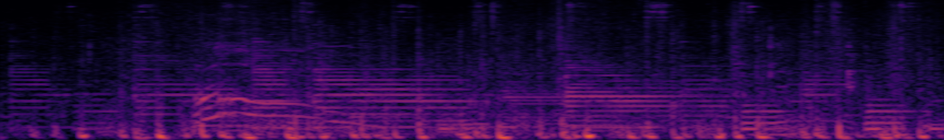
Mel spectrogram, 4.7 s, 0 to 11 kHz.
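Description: A horse gallops in Red Dead Redemption 2, hooves pounding in a fast, steady rhythm of close, loud clip-clops throughout, with a faint whinny-like tone early on.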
